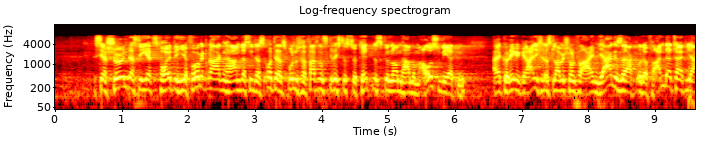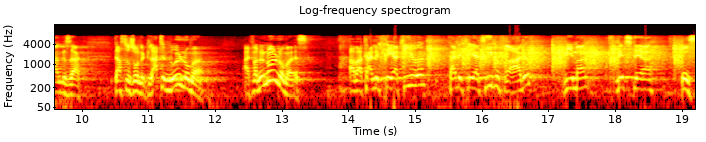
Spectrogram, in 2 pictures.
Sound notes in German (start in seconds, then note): 14.0 Beifall bei der FDP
